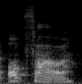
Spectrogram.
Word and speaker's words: opvouwen: And so, and then what you've got on the next one, opvouwen, is kind of the opposite, because opvouwen is spelled Opvouwen, and so that V sounds more like an F.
